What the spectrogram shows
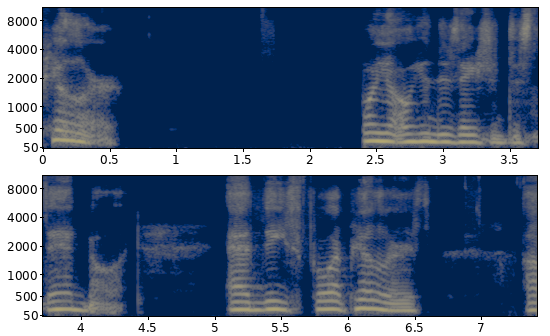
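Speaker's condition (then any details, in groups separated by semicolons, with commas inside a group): Myasthenia gravis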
